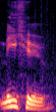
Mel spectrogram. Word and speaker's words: MICHU: I've been told by a lot of Polish people to pronounce it Michu, so I'm going to stick with that for now, guys.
